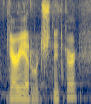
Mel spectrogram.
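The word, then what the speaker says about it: Gary Edward Schnittjer: I I found this quote helpful and I hope you do too from Gary Edward Schnitker is how it's pronounced uh who's a brilliant scholar on on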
